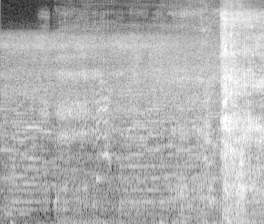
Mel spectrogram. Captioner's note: Brad growling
